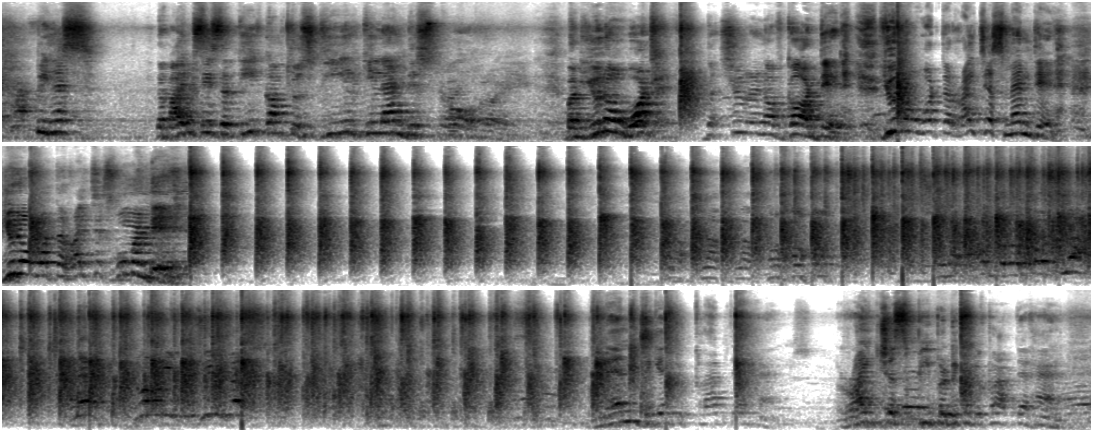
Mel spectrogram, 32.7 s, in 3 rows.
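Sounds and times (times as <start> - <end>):
speech: 0.2 - 13.0
audience clapping hands: 6.8 - 7.0, 11.1 - 11.4, 12.8 - 29.4, 31.3 - 31.6.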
